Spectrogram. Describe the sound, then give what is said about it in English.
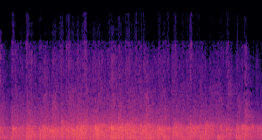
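An audience applauds steadily for a speaker just introduced to give a talk on building a digital inventory with NixOS modules: a dense wash of many hands clapping at an even, loud level throughout without a break, with no voices standing out. “So a round of applause for Wojta, and thank you very much.”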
